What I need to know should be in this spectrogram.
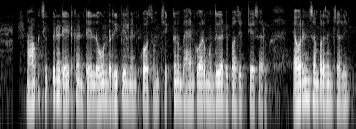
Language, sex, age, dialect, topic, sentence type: Telugu, male, 18-24, Utterandhra, banking, question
